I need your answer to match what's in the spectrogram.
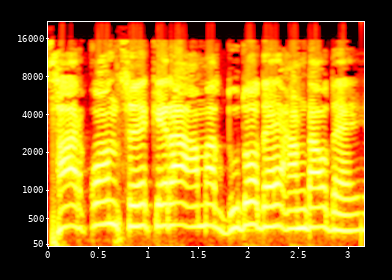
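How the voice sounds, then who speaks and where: For a Bengali comedy cartoon dub, a woman with a very high-pitched, steady voice talks a little fast as cheeky, scheming village schoolboys, sounding childlike. They argue and wheedle with mock innocence in a Rajbongshi accent, over a noisy background.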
